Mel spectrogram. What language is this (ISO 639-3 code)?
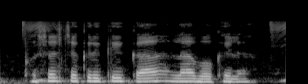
bho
